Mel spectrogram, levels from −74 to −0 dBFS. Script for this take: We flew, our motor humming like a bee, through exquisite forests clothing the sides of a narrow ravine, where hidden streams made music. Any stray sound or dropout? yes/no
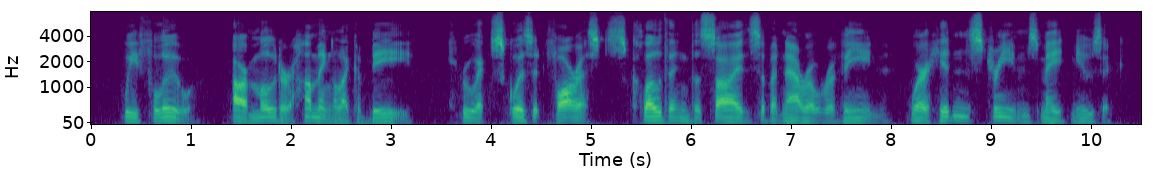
no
